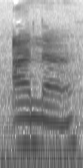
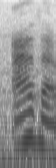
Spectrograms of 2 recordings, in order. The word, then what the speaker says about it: Ada: and my stage name, people who speak Spanish, they say Ana Martin, and I say no, it's Ada Martin.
